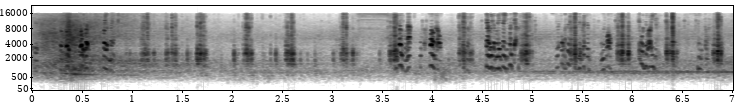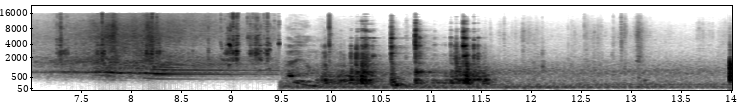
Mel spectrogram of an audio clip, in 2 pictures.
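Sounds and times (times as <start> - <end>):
auger squeaking into wood: 0.0 - 7.4.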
